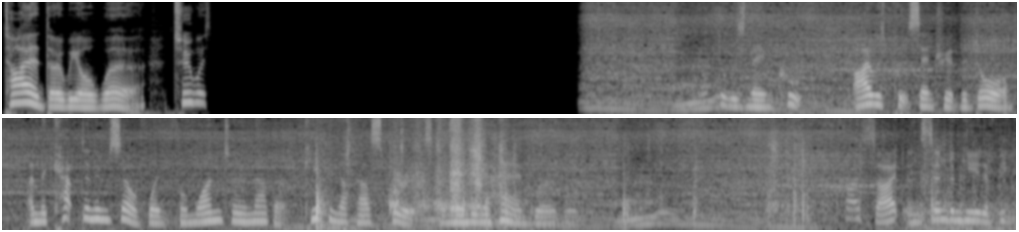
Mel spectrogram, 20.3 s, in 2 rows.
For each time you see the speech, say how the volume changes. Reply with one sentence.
The speech can be heard briefly from 0.0 to 2.0 s; from 7.0 to 15.9 s, at a steady volume; and briefly from 18.6 to 20.2 s.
